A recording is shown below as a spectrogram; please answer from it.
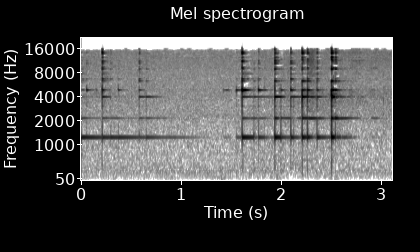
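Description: A wine glass is gently tapped seven times, with two soft taps followed by a quicker cluster of brighter ones. Each tap gives a clear, high, bell-like ring with a steady tone near 1.2 kHz and bright overtones, sounding like a ringing chime. Quiet hiss fills the gaps between taps.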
